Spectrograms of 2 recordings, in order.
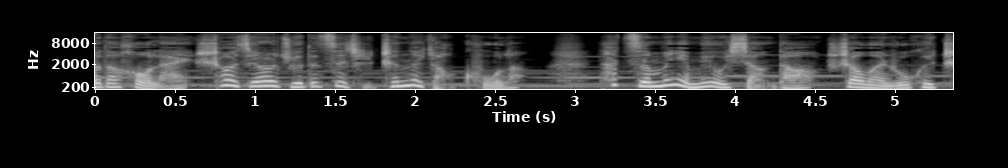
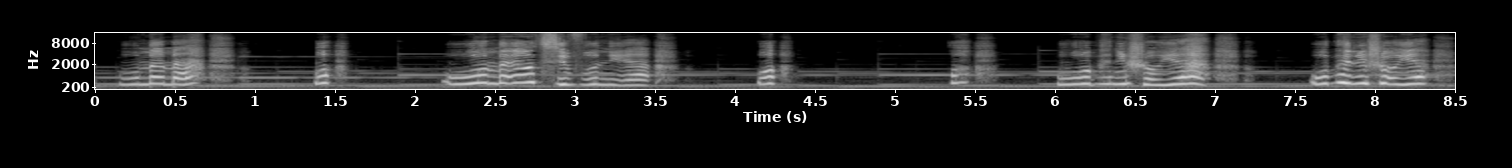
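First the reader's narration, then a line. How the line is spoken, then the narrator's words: Terrified, near tears. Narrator (Chinese): 邵吉儿早已吓得丢了魂，声音带着几分哭腔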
